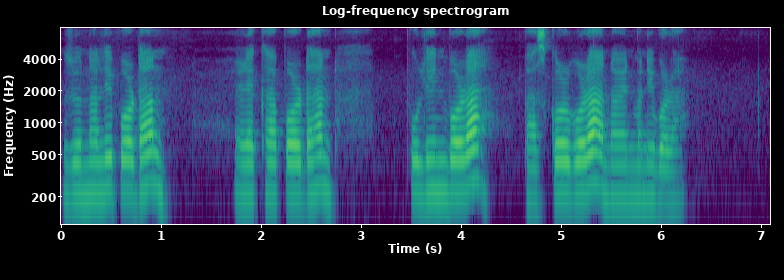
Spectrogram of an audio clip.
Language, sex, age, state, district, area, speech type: Assamese, female, 30-45, Assam, Biswanath, rural, spontaneous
